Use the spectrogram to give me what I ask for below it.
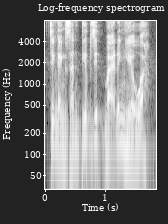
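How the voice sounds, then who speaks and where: A man's voice: mid-range voice, fast talker, faint music behind, voice pushed up, close to an everyday voice. A man playing an indignant younger son. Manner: blunt, accusing.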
